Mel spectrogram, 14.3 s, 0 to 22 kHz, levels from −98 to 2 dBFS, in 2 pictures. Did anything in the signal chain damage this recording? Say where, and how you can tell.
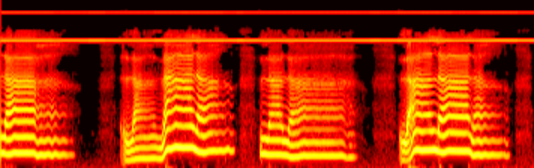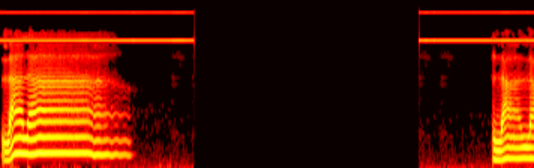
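Yes, two things. First, a USB whine runs the whole length: a steady fixed-pitch tone at 8 kHz, sitting about 15 dB under the programme. That's the analogue side picking up the bus's 125-microsecond microframe rhythm through power or ground, so it's a wiring or grounding issue around the interface, not anything digital in the audio path itself. Check the cable, the hub and the supply.

Second, there's a rebuffering stall at playback. At 9.70 s the audio drops to silence and picks up again at 12.70 s exactly where it left off, so nothing's missing, just 3 seconds of dead air added. That's the player running dry on downloaded data and waiting for more to arrive, so it's a delivery problem rather than damage to the recording.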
